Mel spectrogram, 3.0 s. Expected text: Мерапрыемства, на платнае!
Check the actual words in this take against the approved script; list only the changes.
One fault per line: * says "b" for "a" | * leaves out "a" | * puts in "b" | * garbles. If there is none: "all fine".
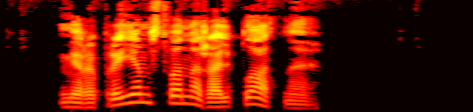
* puts in "жаль"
